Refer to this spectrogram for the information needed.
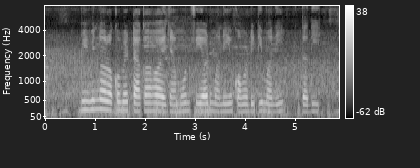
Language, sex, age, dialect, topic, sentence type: Bengali, female, 18-24, Standard Colloquial, banking, statement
